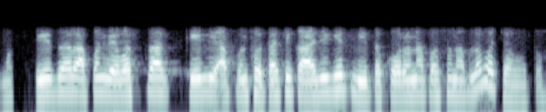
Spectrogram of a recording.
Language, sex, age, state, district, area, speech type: Marathi, female, 30-45, Maharashtra, Amravati, urban, conversation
